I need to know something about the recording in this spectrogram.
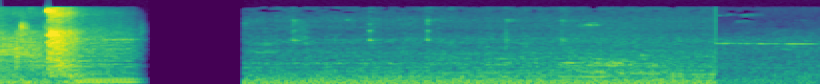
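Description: The last moment of an intro jingle, cut off into a brief dropout, then about two and a half seconds of steady vehicle engine and road noise that gives way near the end to quieter background sound.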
